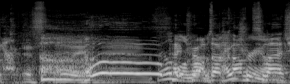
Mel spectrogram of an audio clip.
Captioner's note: excited gasp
